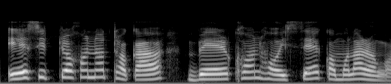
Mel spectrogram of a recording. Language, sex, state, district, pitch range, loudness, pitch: Assamese, female, Assam, Sonitpur, 235-300 Hz, -16 LUFS, 255 Hz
